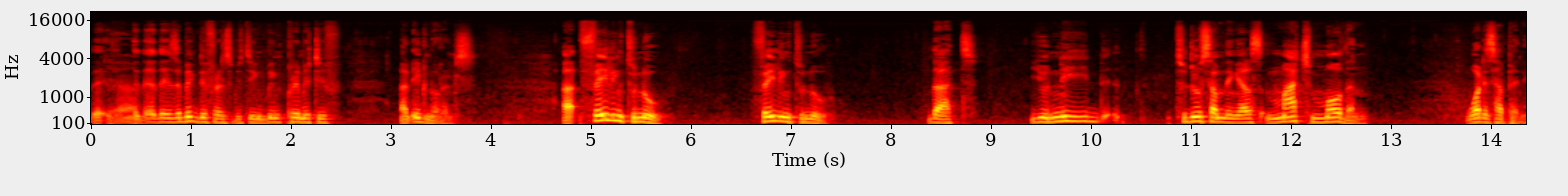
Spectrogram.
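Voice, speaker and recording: Somewhat breathy and dark, mellow in tone, a man speaks at a fairly high pitch and moderate pace with lively intonation and long, frequent pauses. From northeastern Kenya, Wajir; northeastern Kenya. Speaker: senator. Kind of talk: TV interview. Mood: earnest, explanatory. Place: studio. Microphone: lapel.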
